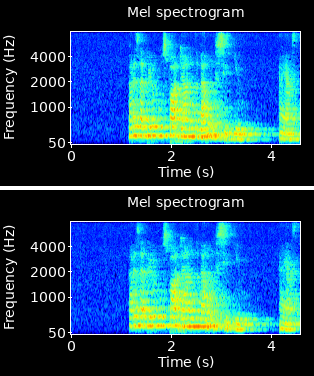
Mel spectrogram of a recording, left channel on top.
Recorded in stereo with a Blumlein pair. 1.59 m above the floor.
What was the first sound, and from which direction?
A woman speaking, 25° left.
